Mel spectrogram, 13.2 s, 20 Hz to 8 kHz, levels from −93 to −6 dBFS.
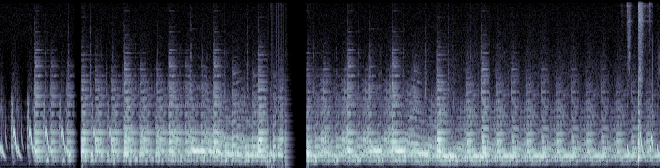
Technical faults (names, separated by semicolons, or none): burst of packet loss; repeated packet loss (robotic sound); long network dropout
